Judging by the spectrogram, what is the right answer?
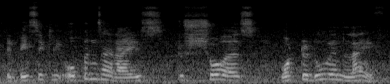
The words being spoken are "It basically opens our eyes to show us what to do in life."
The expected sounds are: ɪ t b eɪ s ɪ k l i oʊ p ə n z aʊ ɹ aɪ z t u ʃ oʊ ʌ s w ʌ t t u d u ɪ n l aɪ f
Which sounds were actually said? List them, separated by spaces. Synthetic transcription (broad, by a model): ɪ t b eɪ s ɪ k l i oʊ p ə n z aʊ ɹ aɪ z t u ʃ oʊ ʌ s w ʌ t t u d u ɪ n l aɪ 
